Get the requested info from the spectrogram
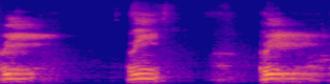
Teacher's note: ketika ro itu dibaca tipis lidah belakang di turunkan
